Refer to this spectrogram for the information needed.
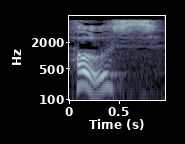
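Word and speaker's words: hos (ὡς): And then we have the comparative particle hos, H long O S, hos.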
